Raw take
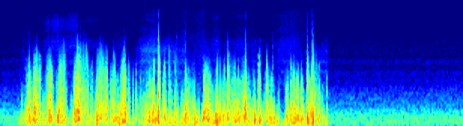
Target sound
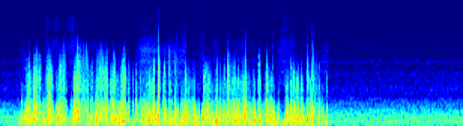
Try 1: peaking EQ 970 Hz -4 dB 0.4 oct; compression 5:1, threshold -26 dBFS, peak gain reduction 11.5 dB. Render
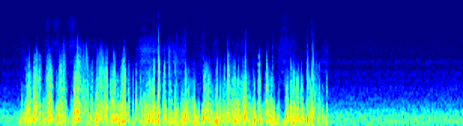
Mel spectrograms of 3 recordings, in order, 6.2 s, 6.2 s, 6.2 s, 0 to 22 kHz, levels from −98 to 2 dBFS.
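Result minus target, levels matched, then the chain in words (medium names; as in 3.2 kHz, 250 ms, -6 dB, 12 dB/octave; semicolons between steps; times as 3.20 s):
1 kHz band +2.5 dB
peaking EQ 970 Hz -12.5 dB 0.4 oct; compression 5:1, threshold -26 dBFS, peak gain reduction 11.5 dB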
